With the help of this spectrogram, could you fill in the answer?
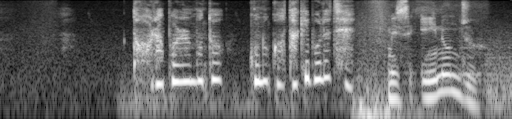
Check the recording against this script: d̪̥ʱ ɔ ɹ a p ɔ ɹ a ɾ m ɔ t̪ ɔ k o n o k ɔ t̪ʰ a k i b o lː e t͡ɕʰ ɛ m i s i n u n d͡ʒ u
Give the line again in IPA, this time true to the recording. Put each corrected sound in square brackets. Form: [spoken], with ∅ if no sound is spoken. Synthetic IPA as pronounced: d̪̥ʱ ɔ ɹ a p ɔ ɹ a [ɹ] m ɔ t̪ ɔ k o n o k ɔ t̪ʰ a k i b o [l] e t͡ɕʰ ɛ m i s i n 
